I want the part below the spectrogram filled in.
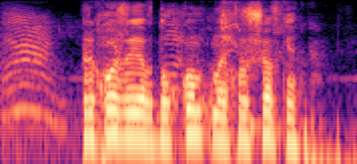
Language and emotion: Russian, neutral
